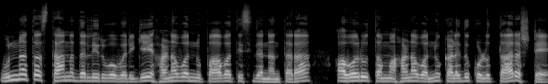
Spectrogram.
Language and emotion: Kannada, neutral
